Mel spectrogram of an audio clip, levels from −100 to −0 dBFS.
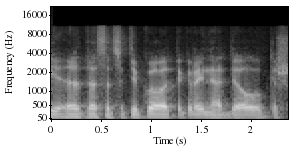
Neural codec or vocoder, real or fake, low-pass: codec, 16 kHz in and 24 kHz out, 0.8 kbps, FocalCodec, streaming, 65536 codes; fake; 10.8 kHz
